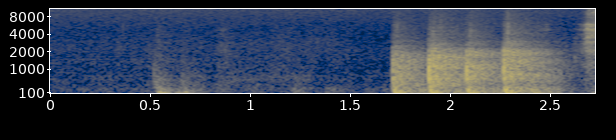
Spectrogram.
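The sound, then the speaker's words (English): Banging on a wooden coffin lid: one soft thump, a pause, then a burst of about four loud, heavy, rapid knocks with a hollow, low-pitched thud to each. “Pretty soon somebody's going to come around and bang on the lid and tell me to get out.”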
